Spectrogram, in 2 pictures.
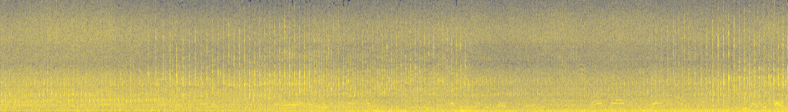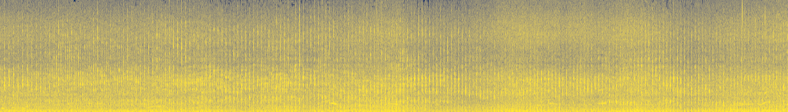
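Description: Waves crash and rush over the shore.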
